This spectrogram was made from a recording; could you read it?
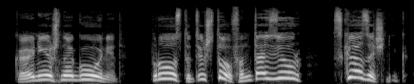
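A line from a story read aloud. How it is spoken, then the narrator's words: Skeptical snort. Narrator (Russian): хмыкнул рядовой Гер Криса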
